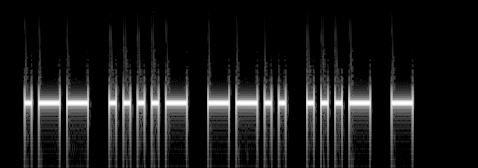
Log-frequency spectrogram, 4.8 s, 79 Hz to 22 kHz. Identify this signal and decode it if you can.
Morse code, heard as a keyed tone, about 20 wpm, 700 Hz. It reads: W4ZVT
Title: Speed Racing - USA 1x3 Call Signs 17wpm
